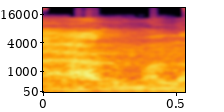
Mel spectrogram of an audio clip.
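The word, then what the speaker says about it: حرملہ: طور پہ ہرملہ۔ دیکھیں اصل تلفظ ہرملہ ہے، جسے ہم لوگ اپنی زبان میں ہرملہ کہتے ہیں، صحیح؟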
